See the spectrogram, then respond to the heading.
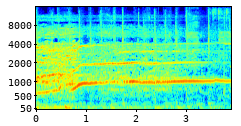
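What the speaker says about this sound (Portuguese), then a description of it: "As crianças gritam animadas" Excited children shout and whoop in a crowd on a hot night in the Iracema neighbourhood of Campo Grande, Rio de Janeiro, a loud, sustained wash of rising and falling voices, with a few cries standing out.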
